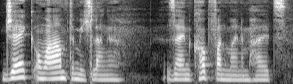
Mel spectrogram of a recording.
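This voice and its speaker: A woman's voice: fairly low pitch, moderate pace, lightly acted. An actress playing a wry, reflective woman recalling a love triangle, narrating in the first person in a German radio drama. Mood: tender.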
